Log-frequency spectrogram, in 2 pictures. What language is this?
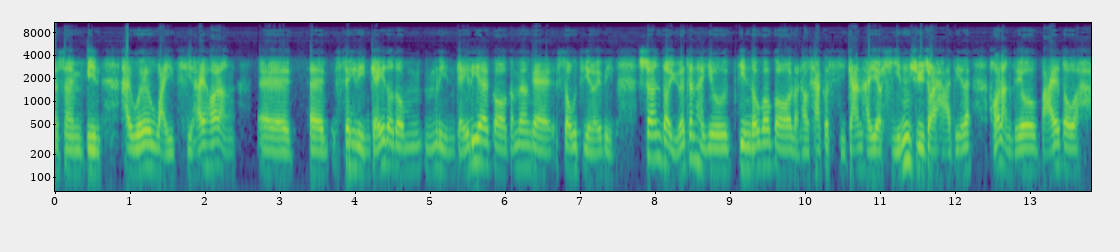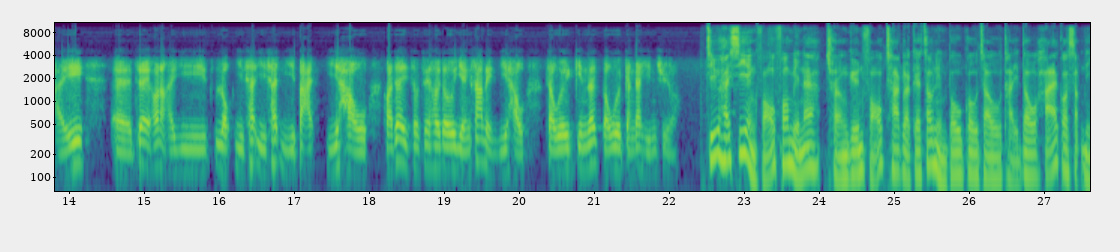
Chinese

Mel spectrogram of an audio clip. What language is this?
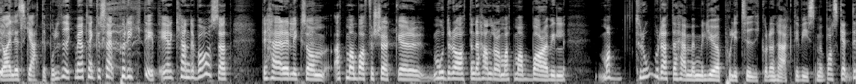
Swedish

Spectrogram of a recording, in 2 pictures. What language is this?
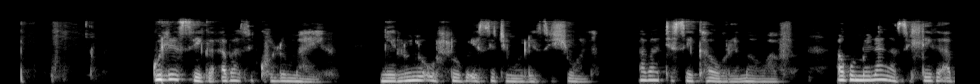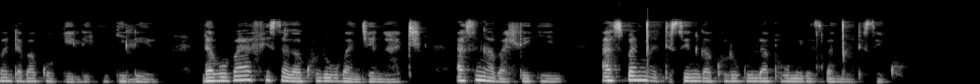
North Ndebele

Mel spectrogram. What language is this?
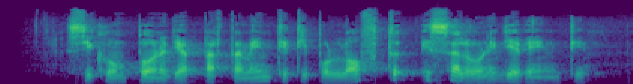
Italian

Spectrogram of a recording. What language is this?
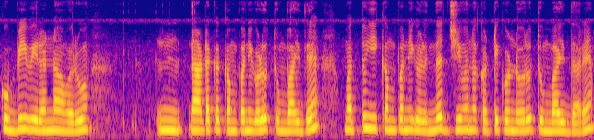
Kannada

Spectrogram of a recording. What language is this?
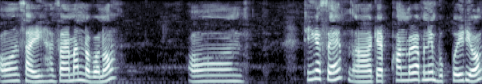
Assamese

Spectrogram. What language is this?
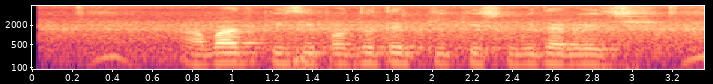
Bangla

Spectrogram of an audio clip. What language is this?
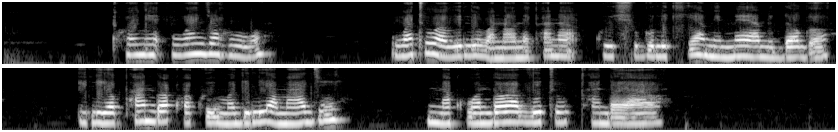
Swahili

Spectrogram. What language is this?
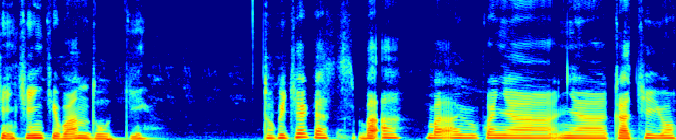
Tututepec Mixtec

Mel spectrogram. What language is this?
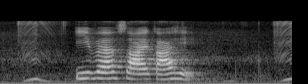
Chhattisgarhi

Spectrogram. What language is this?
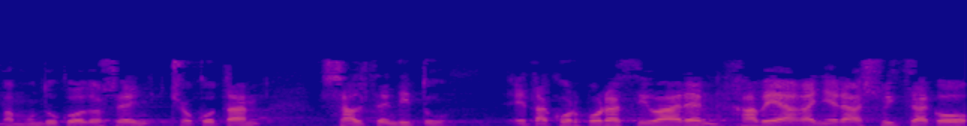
Basque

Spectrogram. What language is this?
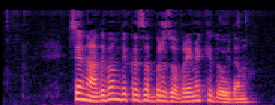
Macedonian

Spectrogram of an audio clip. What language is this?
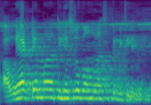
Maithili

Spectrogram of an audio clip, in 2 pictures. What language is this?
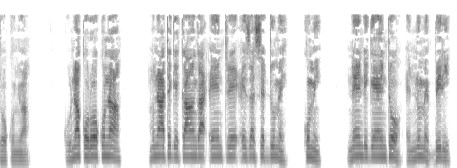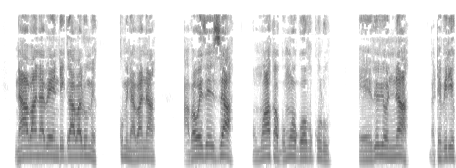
Ganda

